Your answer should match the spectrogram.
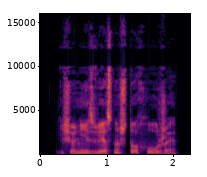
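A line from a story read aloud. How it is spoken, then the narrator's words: Barely audible, quiet. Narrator (Russian): тихо, едва слышно произнес староста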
